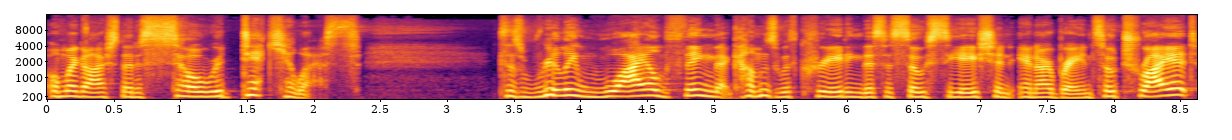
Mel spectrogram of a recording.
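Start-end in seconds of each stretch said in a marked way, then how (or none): none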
